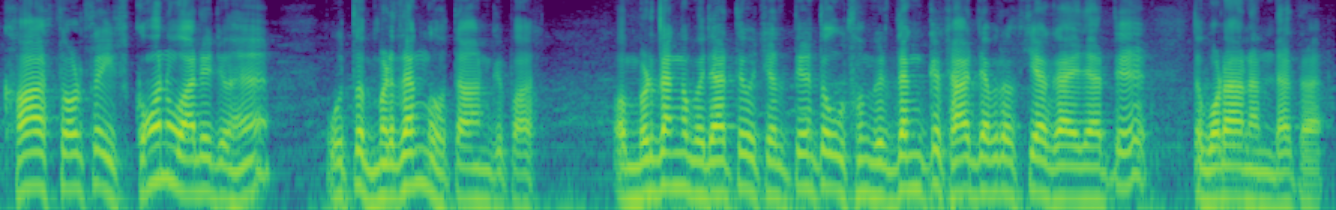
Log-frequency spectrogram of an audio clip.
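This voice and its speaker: An older man who sings slow folk verses and then explains them in quick talk, as the guest on a chat show. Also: a little high. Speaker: guest folk music expert. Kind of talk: explaining and singing folk songs.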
